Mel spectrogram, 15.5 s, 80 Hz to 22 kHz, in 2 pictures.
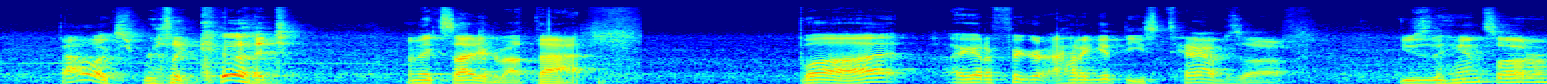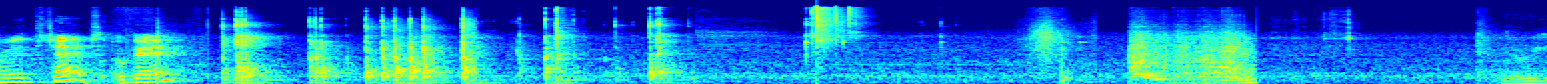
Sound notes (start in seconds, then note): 9.6 metal crackles; 13.5 saw crackles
